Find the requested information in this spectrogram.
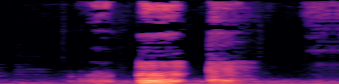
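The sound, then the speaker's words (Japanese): A person clears their throat in two short, rough bursts, fairly quiet and with no other sound. “咳払い申し訳ございません。”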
